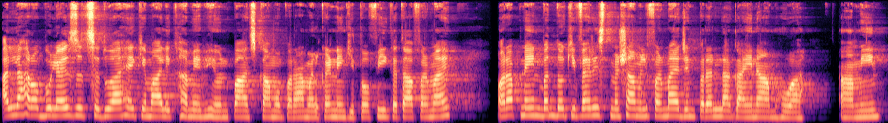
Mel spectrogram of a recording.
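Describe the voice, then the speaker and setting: A woman's voice: a little high, fairly even intonation. A woman telling a religious story in a solemn tone, speaking directly to her viewers.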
